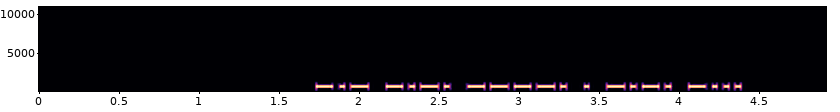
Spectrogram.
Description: Morse code, heard as a keyed tone, about 32 wpm, 700 Hz. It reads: KC9ECB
